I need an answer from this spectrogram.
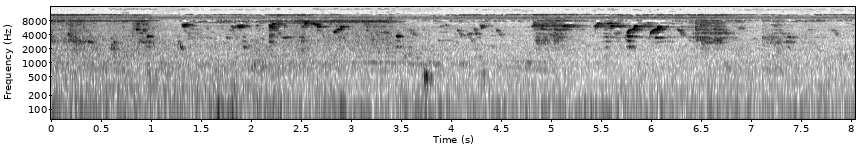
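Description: Faint, high-pitched chirps and twitters of small birds, scattered throughout and busiest about five to seven seconds in, over a low background rumble.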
